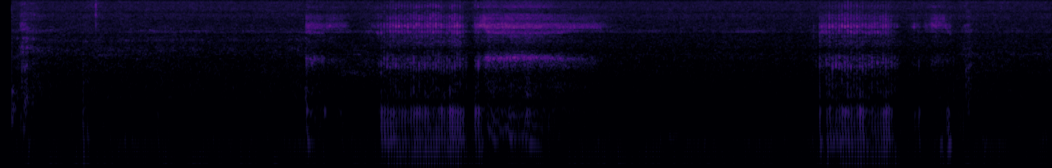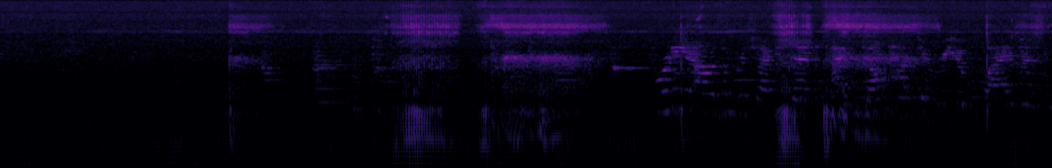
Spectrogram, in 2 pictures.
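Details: A napping pet beagle snoring indoors: broad low rasping snores recurring every three to four seconds, with some faint higher wheezy noise between breaths in a quiet small room.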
